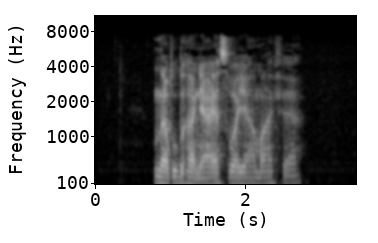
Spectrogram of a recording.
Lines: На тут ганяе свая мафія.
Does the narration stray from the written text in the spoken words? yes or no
no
